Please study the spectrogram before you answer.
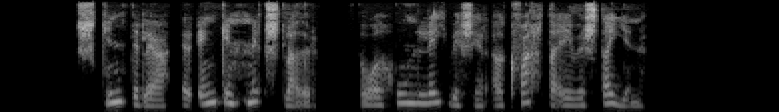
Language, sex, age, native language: Icelandic, female, 20-29, Icelandic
